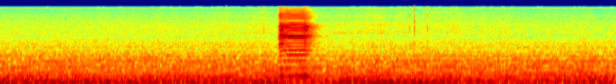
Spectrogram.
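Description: ThyssenKrupp holeless hydraulic elevator travelling up, its pump motor and ride giving a steady low hum. About three seconds in, a single short electronic beep sounds from the car's signal fixtures.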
